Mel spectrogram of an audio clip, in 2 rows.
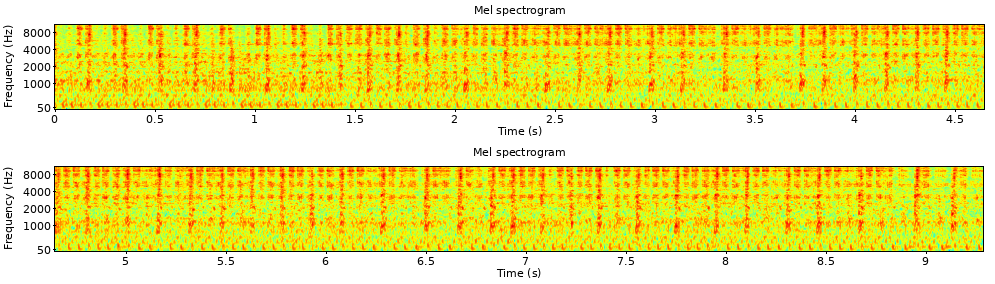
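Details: Vespa VBB 1963 two-stroke idling with a busy, buzzing rattle over its rapid firing beat. The scooter also won't start after it warms up.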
